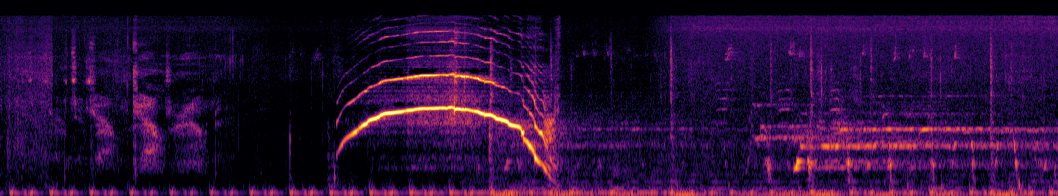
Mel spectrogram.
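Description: Bull elk bugling: a single high whistle that rises and then falls, starting about three seconds in and lasting about two seconds. Fainter steady tones follow near the end over a low rumble.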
